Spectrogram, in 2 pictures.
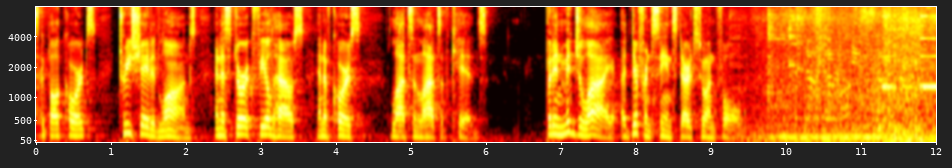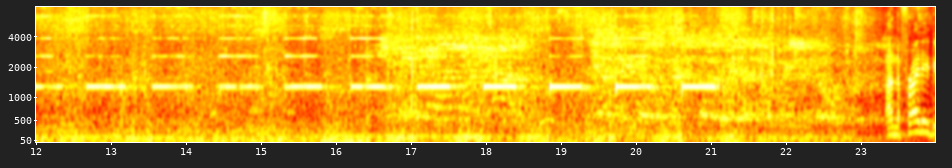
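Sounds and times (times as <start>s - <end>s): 
speech: 0.0s - 6.1s, 6.8s - 10.5s, 23.3s - 23.9s
trucks lumbering across open fields: 9.5s - 23.3s.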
